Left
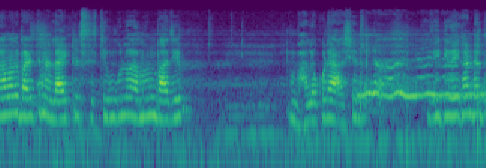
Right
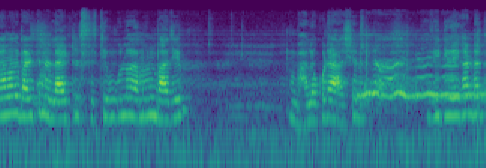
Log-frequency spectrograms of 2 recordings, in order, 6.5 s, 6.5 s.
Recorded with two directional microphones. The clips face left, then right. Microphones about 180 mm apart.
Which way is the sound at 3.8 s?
5° left (ahead or behind).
